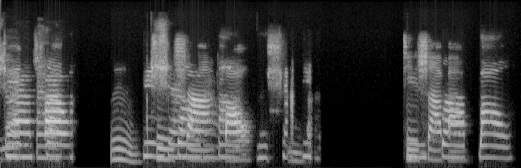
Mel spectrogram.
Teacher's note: sh uốn lưỡi lên nhé mọi người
